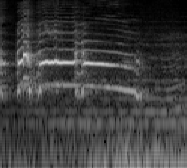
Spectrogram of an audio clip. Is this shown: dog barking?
no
